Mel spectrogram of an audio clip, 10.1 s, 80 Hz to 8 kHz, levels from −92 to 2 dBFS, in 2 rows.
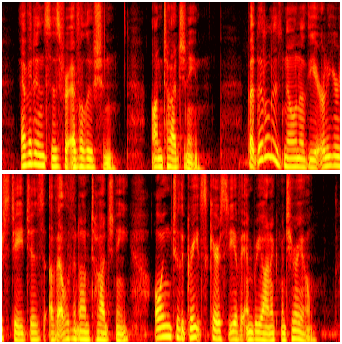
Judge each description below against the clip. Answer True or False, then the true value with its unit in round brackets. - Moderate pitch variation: True (3.5 semitones)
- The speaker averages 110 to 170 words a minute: True (135 wpm)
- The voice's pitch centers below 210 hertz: True (140 Hz)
